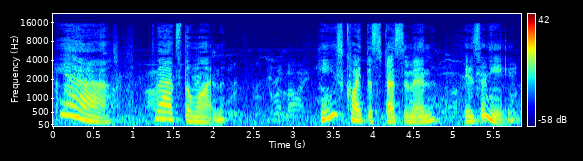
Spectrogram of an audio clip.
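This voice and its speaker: A woman's voice: medium pitch, sing-song, takes it slowly. A woman playing a gossipy, sisterly companion spirit in an audio drama, with a knowing, teasing way of talking. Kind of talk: fan audio drama dialogue.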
